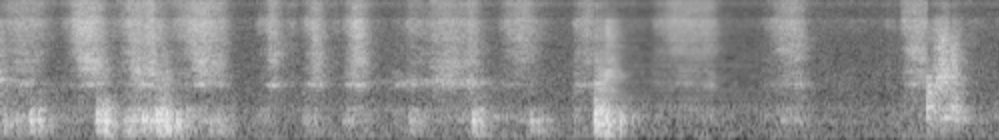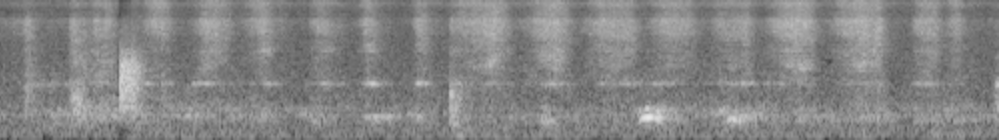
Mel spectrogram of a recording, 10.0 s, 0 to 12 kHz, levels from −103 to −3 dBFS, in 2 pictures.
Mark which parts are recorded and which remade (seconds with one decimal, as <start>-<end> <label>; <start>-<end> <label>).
0.0-3.0 recorded; 3.0-3.8 remade; 3.8-10.0 recorded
